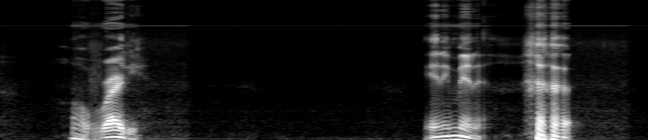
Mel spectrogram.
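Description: A man speaks with animation in short bursts, close to a microphone.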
